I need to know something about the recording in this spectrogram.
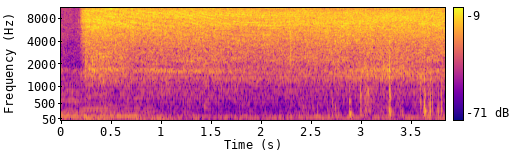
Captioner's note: water spraying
